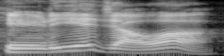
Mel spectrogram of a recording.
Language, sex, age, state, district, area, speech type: Bengali, male, 60+, West Bengal, Paschim Medinipur, rural, read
